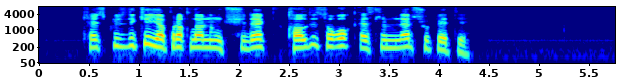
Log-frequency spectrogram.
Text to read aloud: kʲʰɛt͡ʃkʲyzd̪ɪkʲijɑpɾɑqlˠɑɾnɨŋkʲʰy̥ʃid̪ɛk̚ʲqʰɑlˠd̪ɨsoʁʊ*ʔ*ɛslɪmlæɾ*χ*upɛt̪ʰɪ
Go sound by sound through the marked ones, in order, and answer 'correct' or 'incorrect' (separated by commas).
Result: incorrect, incorrect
